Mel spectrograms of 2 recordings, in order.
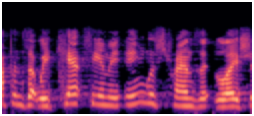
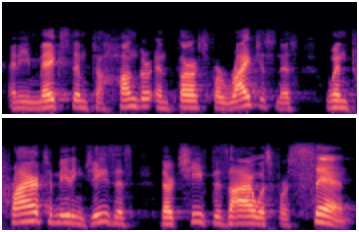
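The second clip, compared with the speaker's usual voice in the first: preaching; 5 semitones lower than usual. Acted. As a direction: bring it down to a hushed conviction.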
